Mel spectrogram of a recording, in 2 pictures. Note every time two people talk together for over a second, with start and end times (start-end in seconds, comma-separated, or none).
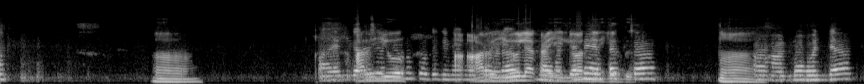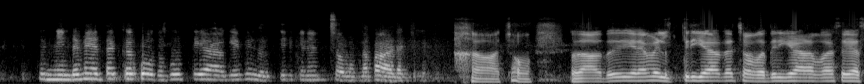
4.8-6.3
